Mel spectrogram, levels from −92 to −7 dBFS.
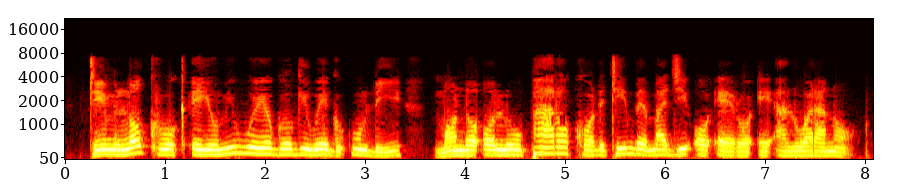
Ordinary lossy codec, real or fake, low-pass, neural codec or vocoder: AAC, 24 kbps; fake; 7.2 kHz; codec, 16 kHz, 1 kbps, X-Codec, WavLM features, trained on Multilingual LibriSpeech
